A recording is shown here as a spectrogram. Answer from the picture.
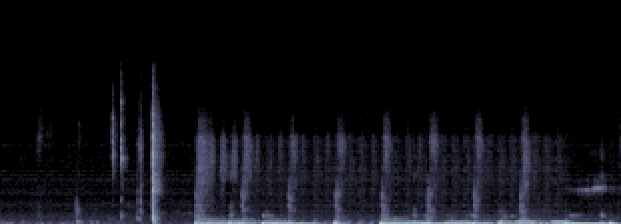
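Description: A recorded bass guitar riff playing back, starting about two seconds in: a run of low notes with sharp attacks and short breaks. A couple of mouse clicks come before it starts.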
